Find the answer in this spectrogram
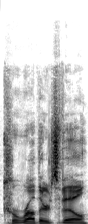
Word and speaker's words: Caruthersville: of both towns the first town is called Caruthersville and the second town is pronounced New Madrid both towns are in the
